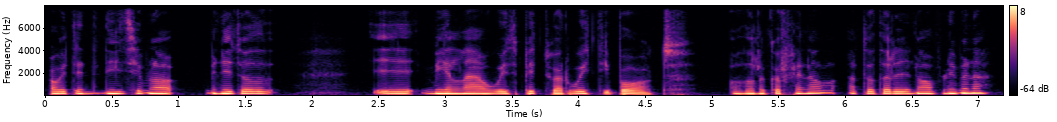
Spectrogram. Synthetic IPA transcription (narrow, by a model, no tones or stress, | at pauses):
awɛdɪndniːdʰɪmnɔ | mɨnɨdoːð | imiːlˠnawɨɨðpʰɪdwarwɛd̥iboːd̥ | ɔðɔnəɡɔr̥fɛnɔlˠadoːdəɾɨːnɔvnɨməna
